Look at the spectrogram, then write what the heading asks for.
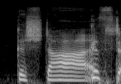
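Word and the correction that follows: Gstaad: Well, in French we say Gstad. – Okay, say it in French. – Yeah, that was really hard. – Gstad. – So there's a G.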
